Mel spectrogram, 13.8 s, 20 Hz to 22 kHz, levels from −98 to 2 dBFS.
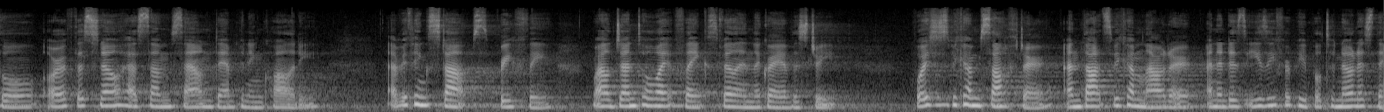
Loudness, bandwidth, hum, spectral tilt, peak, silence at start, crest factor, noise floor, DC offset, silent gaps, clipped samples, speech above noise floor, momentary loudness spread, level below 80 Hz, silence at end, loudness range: -32 LUFS; 16.5 kHz; none; -4.5 dB/octave; -16 dBFS; 0 s; 16 dB; -55 dBFS; under 0.1%; none; under 0.1%; 24 dB; 11 LU; -66 dBFS; 0 s; 3 LU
